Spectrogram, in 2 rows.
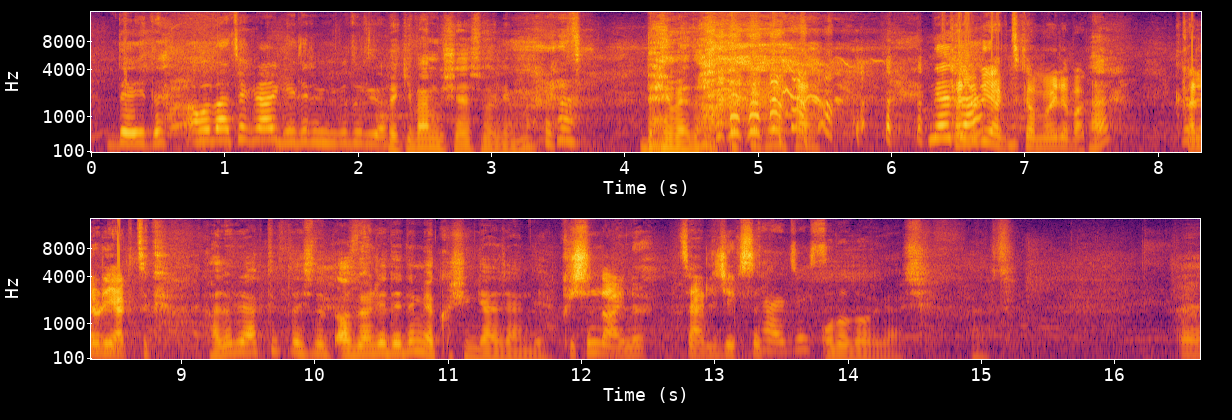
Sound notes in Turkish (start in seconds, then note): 4.5 kahkaha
